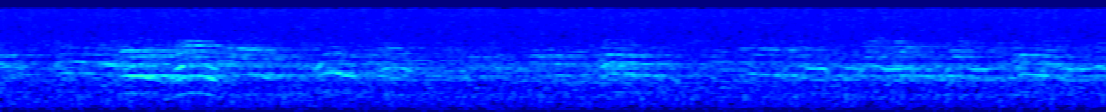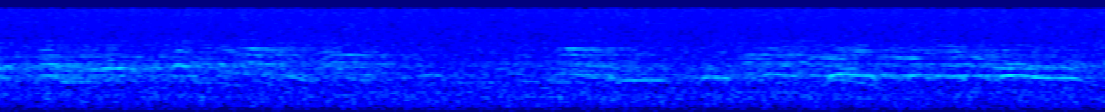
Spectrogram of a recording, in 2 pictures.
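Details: Dense chorus of many birds on Tobishima, harsh nasal calls overlapping constantly throughout, against a broad hissing background like surf or wind.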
